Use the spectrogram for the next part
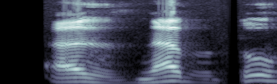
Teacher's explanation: ہا کے اوپر مد اصلی ہے الٹا پیش، اس کو ایک الف کے برابر کھینچ کر پڑھیں گے۔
